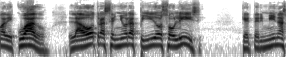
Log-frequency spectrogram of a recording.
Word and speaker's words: Solís: Así como está escrito, se pronuncia Solís. – Claro. – Pues Solís es S-O-L-I, claro. Tilde S. – Ya, ella dice Solís, debería ser aguda. – Solís. – Debería. – Es una palabra aguda.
